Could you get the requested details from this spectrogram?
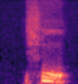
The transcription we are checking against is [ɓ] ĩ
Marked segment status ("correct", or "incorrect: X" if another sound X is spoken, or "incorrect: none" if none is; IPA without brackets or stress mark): incorrect: f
